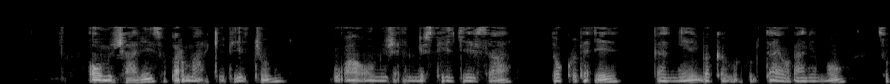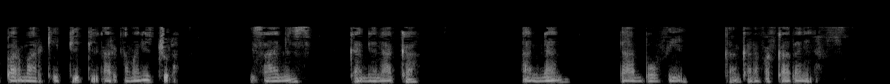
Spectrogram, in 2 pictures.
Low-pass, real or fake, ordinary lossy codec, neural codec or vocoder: 7.2 kHz; fake; MP3, 24 kbps; codec, 16 kHz, 4.8 kbps, FACodec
